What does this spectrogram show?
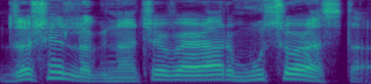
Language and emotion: Goan Konkani, neutral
